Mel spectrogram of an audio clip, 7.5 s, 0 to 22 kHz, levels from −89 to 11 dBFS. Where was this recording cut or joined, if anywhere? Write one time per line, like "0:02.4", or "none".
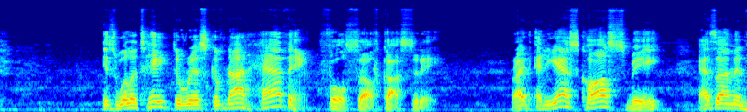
0:01.4
0:05.8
